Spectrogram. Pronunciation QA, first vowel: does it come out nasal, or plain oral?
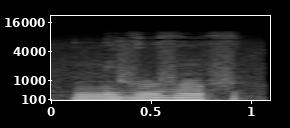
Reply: oral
